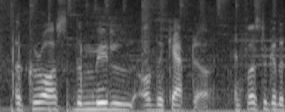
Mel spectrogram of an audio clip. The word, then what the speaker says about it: Captur: Yes, we know this is the new Renault Captur. No, it's pronounced Captur.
